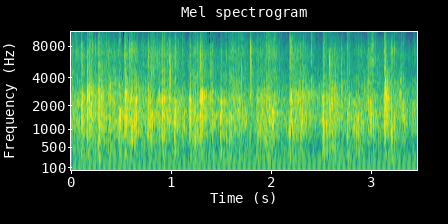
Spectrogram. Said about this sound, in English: You ought to clap the hand today and say, thank you, Jesus. Woo!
